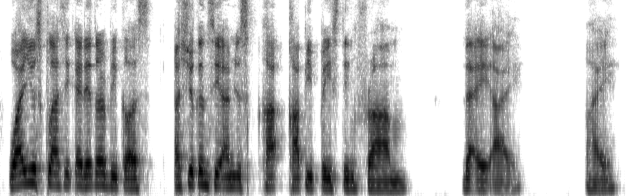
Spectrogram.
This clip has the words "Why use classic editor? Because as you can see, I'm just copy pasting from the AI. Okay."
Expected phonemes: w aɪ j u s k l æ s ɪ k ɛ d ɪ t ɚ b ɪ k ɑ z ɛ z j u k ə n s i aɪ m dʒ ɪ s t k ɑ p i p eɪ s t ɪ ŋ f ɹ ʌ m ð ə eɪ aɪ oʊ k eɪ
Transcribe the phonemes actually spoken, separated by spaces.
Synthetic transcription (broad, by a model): w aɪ j u s k l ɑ s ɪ k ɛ d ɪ t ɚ b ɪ k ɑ s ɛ s j u k ə n s i aɪ m dʒ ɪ s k k ɑ p i p eɪ s t ɪ ŋ f ɹ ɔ m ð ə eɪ aɪ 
